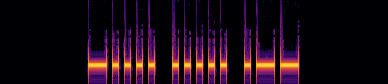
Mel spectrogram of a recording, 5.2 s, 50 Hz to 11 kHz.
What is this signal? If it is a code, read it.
Morse code, heard as a keyed tone, about 15 wpm, 700 Hz. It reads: 65W
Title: Three Challenging Letter-Number Combinations 15wpm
